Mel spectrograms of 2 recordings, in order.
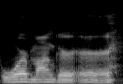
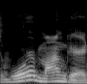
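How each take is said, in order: First: The word ends with an extra repeated 'er' syllable. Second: The word ends with a single 'ger' syllable. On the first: The speaker calls it wrong. "not Warmonger-er" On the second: The speaker calls it right. "It's Warmonger"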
